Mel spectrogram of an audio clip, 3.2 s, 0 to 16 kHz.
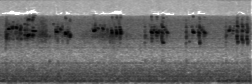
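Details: Barn owl back at the nest at night, 4:38 am on 2-10-16, nest camera; high, buzzy, clicking chitters in short clusters roughly every half second.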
